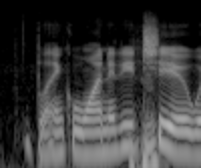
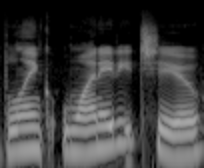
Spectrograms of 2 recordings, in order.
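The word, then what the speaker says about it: Blink-182: Blink 182, which I now just learned today, and Tom DeLonge confirmed on Twitter recently, it's not Blink 182, which is how the Americans pronounce it. Apparently, the British pronounce it Blink 182. – Blink 182. – 182. – That was a horrible accent. – But it's apparently pronounced Blink 182.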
